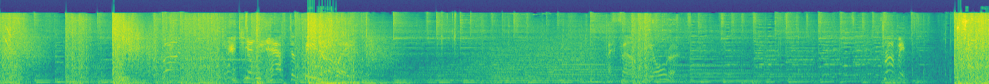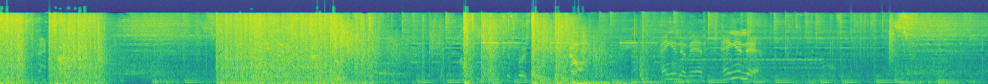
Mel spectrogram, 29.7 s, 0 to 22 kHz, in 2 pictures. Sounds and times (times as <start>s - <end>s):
Music: 0.0s - 29.6s.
